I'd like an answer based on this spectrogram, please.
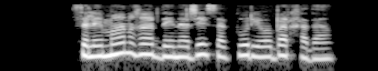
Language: Pashto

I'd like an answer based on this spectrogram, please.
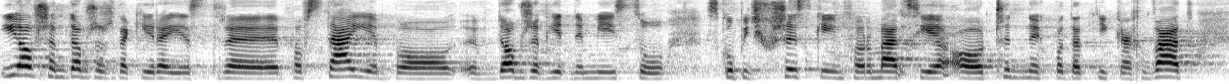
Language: Polish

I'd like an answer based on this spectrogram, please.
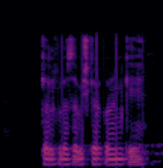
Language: Bangla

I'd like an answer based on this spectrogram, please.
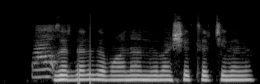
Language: Pashto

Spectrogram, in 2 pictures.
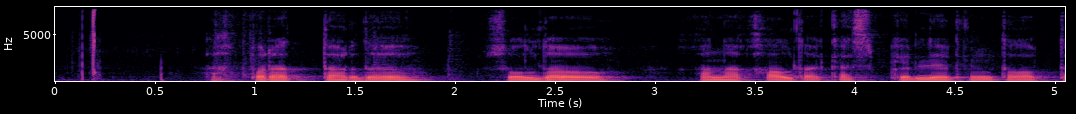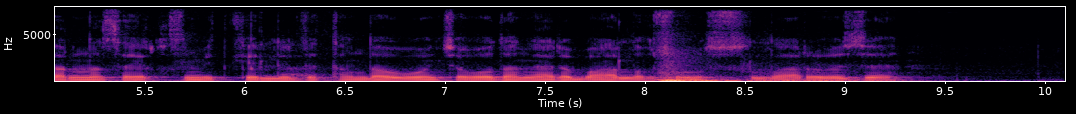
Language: Kazakh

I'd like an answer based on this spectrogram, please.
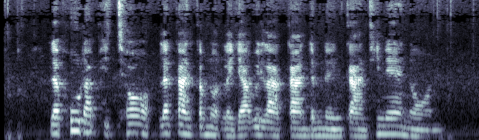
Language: Thai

